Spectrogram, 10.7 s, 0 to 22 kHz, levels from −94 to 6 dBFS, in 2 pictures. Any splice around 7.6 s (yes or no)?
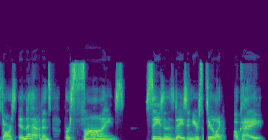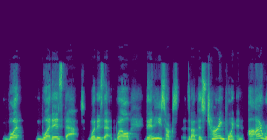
no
